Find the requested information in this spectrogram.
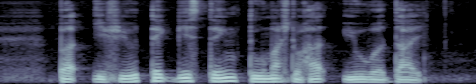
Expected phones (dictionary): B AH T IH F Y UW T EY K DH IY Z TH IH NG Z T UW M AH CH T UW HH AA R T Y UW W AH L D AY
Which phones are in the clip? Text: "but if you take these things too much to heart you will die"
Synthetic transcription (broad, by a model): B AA T IH F Y UW T EY K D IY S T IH NG T UW M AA CH T UW HH AA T Y UW W AH L D AY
